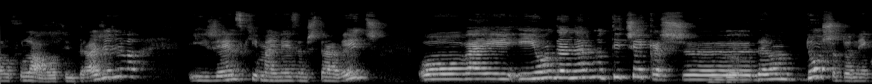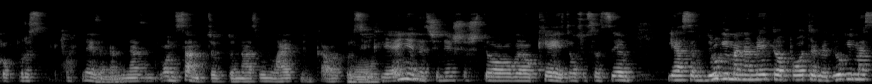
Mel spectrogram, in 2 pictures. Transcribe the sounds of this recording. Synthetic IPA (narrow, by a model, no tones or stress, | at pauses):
nofulˠaot̪imt̪ɾaʒeʎima | iʒe̞nskimaine̞znamʃt̪aʋe̞t͡ɕ | oʋajio̞nd̪anaːɾaʋnot̪it͡ʃe̞kaʃ | d̪ajeo̞ːnd̪o̞ʃad̪o̞neko̞ɡ̚pɾos | nezna̰ma̰ɡinazao̞njsamt̪ot̪onazʋaenlˠajt̪menka̰oepɾosjet̪ʎeːɲeznaːt͡ʃineʃt̪oʃt̪o̞oʋajokʰejt̪o̞susad̪sʋe | jaːsamd̪ɾuːɡimanamet̪aopo̞t̪ɾe̞bed̪ɾuːɡima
